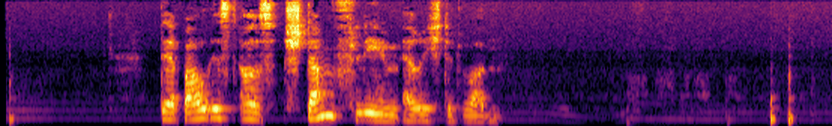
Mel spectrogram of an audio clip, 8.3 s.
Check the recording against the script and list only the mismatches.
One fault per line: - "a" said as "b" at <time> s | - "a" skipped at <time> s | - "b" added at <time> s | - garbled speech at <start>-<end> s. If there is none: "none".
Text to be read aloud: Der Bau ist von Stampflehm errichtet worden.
- "von" said as "aus" at 2.4 s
